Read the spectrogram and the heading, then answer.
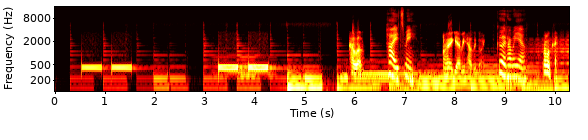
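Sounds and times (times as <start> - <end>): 
electronic phone ringback melody on an outgoing call: 0.5 - 1.6, 3.2 - 4.5
speech: 5.9 - 10.2.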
